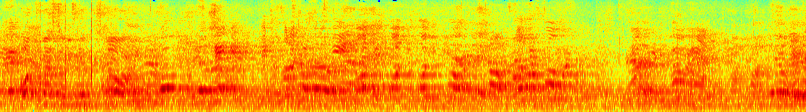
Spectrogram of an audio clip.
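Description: Men's voices shouting and talking in a large gymnasium hall, with background chatter from the people watching.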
